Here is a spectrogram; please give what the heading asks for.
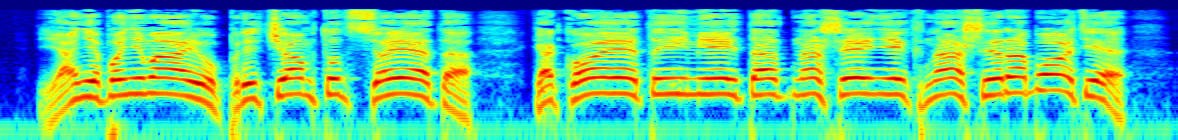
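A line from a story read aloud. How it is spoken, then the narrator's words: Yelling in strained voice. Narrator (Russian): заорал Энди не своим голосом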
